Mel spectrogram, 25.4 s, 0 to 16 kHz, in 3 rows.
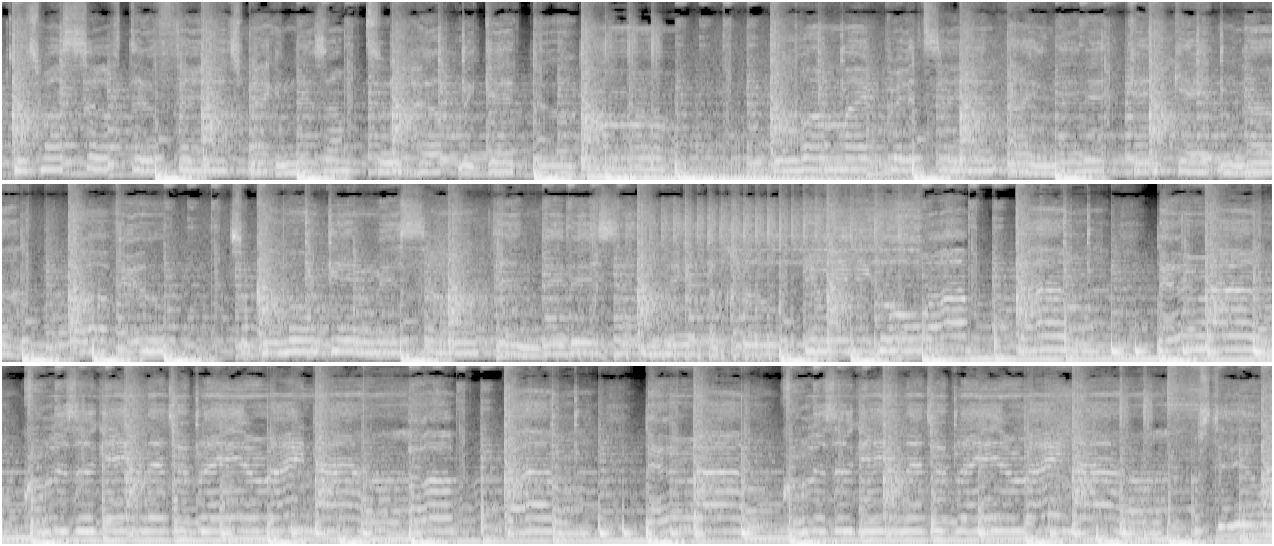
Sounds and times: Music: 0.0s - 25.4s.

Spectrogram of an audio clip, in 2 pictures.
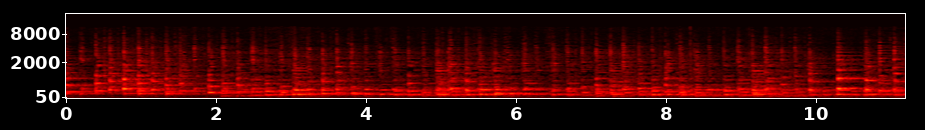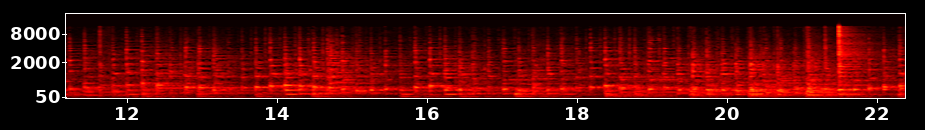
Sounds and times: Pizzicato: 0.0s - 22.3s.

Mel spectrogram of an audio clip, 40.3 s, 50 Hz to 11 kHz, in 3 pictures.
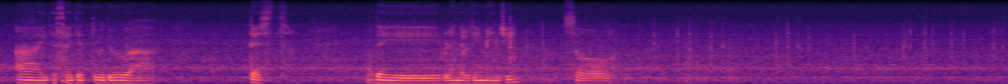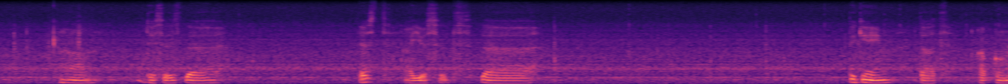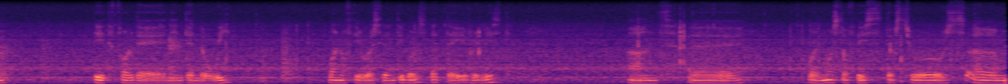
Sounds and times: Speech: 0.2s - 2.2s, 3.4s - 4.0s, 4.9s - 8.4s, 14.2s - 16.6s, 18.3s - 20.8s, 24.8s - 27.1s, 28.2s - 30.1s, 31.3s - 33.8s, 35.3s - 36.9s, 37.7s - 40.3s.

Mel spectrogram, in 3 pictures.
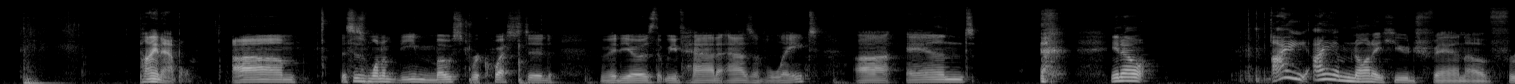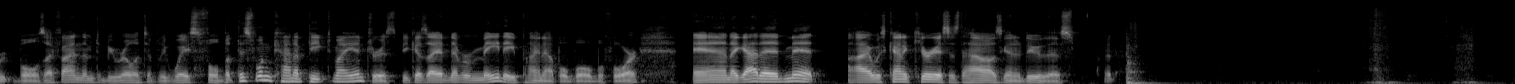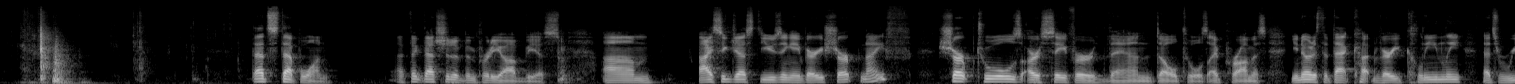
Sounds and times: Inside, small room: 0.0s - 45.4s
Speech: 1.4s - 9.8s, 11.1s - 11.6s, 12.7s - 26.4s, 32.8s - 33.6s, 34.2s - 45.4s.

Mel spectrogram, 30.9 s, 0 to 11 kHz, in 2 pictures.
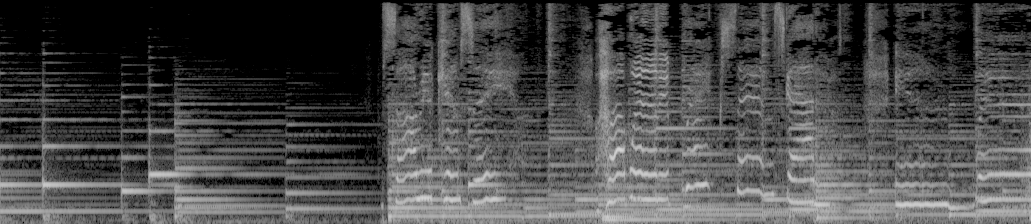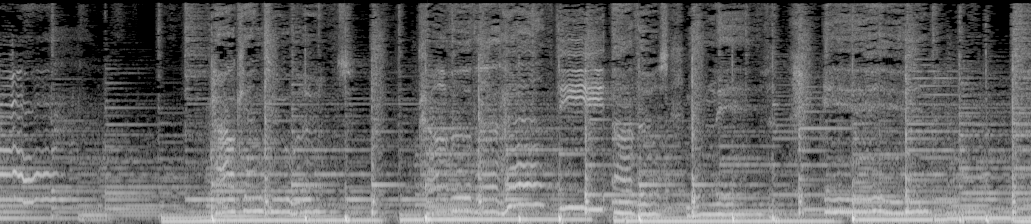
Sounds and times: Music: 0.0s - 30.9s.

